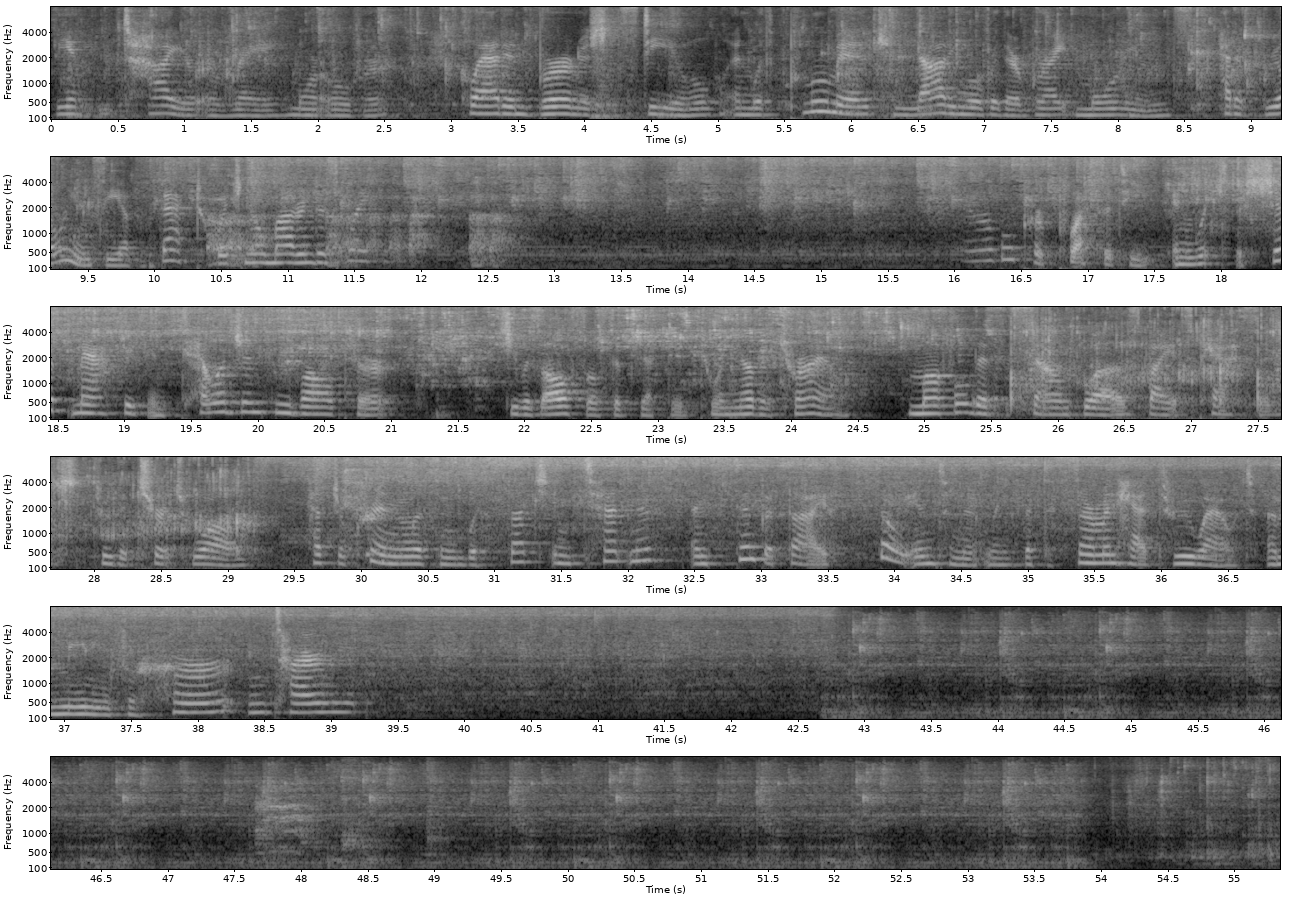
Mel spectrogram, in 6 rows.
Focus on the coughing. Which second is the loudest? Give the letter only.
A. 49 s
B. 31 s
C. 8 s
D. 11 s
D.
